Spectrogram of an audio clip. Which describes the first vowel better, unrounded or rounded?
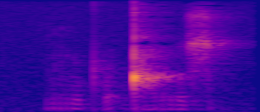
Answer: rounded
